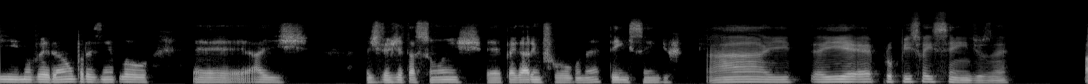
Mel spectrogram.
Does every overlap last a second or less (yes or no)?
yes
